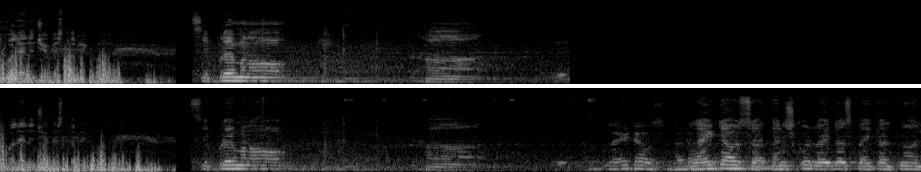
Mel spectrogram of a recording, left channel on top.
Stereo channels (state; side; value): drops out; left; at 5.7 s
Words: మళ్ళీ నేను చూపిస్తాను మీకు. ఇప్పుడే మనం light house Dhanushkodi light house పైకి వెళ్తున్నాం.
